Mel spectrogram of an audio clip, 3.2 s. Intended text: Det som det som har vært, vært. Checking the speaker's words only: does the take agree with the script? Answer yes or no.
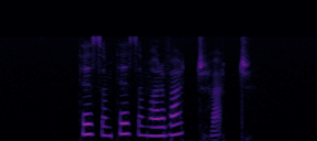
yes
